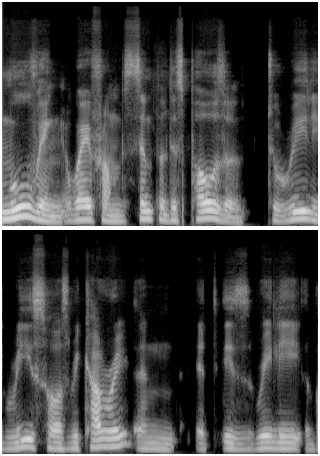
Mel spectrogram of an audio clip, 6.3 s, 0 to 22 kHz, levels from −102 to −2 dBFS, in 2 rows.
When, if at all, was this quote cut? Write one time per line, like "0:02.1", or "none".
0:03.2
0:04.5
